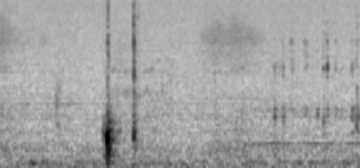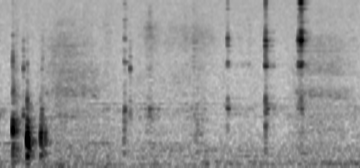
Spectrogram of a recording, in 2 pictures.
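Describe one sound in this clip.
A screwdriver taps and scrapes against metal parts.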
